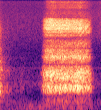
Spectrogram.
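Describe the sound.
One deep breath in, a soft airy rush lasting about a second that rises in and then fades out, alone with no talk.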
